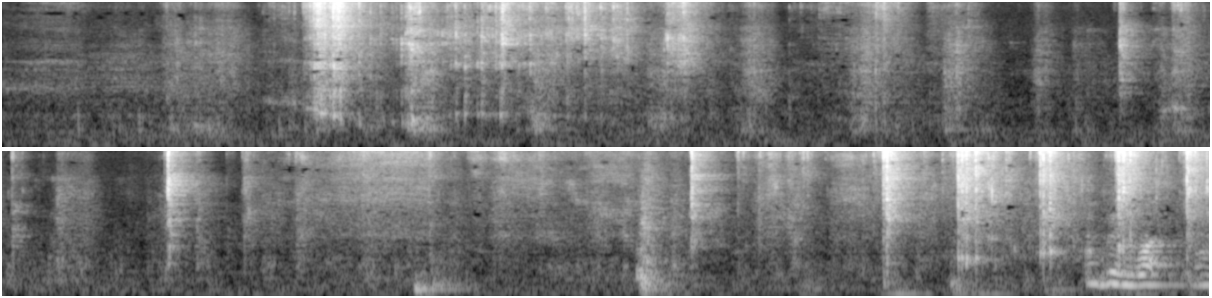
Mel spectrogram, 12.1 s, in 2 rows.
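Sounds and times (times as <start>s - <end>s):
crisp shells crunching when chewed: 0.7s - 7.6s, 9.4s - 12.0s.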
